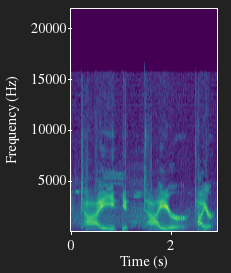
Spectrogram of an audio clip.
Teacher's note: when we link these sounds we use the Y sound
